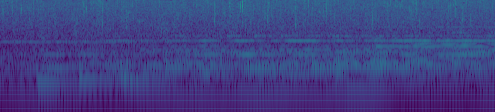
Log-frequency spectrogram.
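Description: Steady rain patters continuously on a hard surface, a dense, even hiss of drops, with soft sustained low tones humming underneath. No one speaks.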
